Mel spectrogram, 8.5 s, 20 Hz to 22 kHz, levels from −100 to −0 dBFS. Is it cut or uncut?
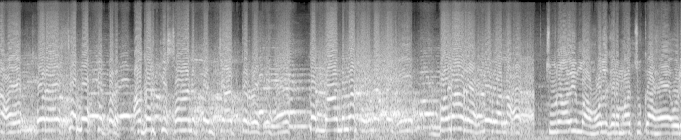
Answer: cut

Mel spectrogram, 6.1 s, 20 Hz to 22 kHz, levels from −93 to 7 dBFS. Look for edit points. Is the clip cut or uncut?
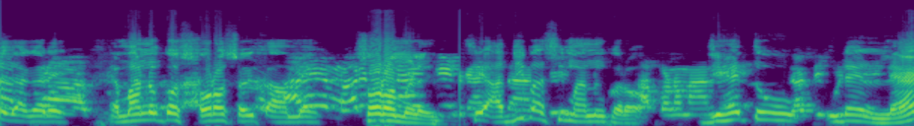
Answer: cut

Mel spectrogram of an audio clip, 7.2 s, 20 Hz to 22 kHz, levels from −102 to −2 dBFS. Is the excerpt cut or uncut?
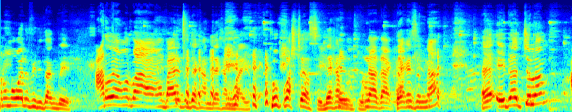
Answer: uncut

